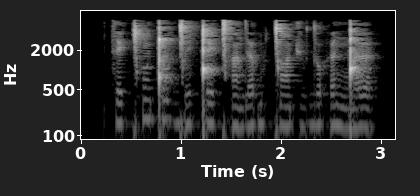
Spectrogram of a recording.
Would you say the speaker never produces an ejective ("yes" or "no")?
yes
